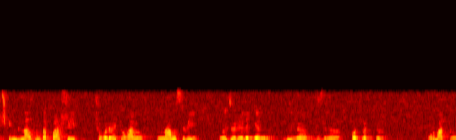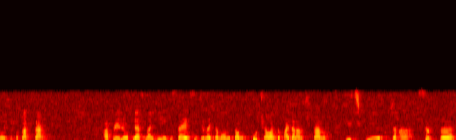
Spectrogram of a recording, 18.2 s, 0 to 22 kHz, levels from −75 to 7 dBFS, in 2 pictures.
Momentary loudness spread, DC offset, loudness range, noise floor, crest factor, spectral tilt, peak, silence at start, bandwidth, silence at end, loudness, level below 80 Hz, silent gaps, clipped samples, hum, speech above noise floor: 19 LU; under 0.1%; 4 LU; -47 dBFS; 18 dB; -3.5 dB/octave; -8 dBFS; 0 s; 8.2 kHz; 0 s; -26 LUFS; -60 dBFS; none; under 0.1%; 50 Hz at -60 dBFS; 22 dB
